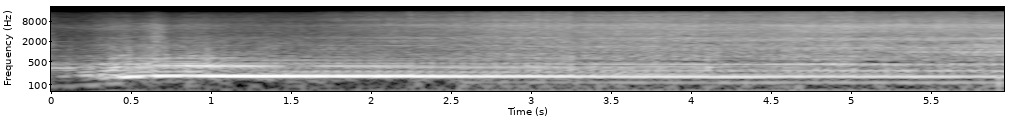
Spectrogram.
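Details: Toyota MR2 2.0 L 16-valve after repair of a no-start caused by the O2 sensor wire chafing on the body and blowing the 15 A EFI fuse; wires taped, fuse replaced. Engine catches within a second into a steady idle with no misfire, knock or hunting.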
